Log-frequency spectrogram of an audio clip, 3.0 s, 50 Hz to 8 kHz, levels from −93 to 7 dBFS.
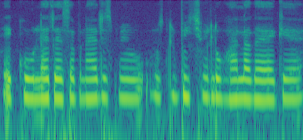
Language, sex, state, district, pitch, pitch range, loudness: Hindi, female, Chhattisgarh, Sukma, 230 Hz, 225-235 Hz, -15 LUFS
